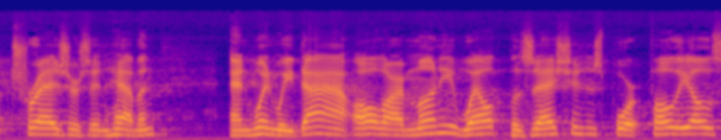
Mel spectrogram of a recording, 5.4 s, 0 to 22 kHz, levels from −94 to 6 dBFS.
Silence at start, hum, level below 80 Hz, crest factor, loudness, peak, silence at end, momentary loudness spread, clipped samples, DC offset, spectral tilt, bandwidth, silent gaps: 0 s; none; -54 dBFS; 18 dB; -19 LUFS; -2 dBFS; 0 s; 5 LU; under 0.1%; 0.2%; -4.5 dB/octave; 16 kHz; none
